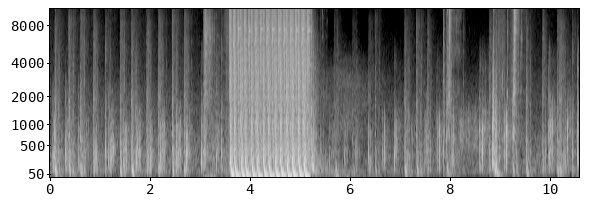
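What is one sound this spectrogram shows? Quick footsteps patter along hard ground.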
